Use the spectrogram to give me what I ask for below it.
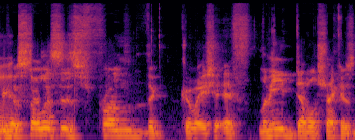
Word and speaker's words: Goetia: He literally says during an event, I stole this of the Oz Goetia. They pronounce it Goetia or something? Goetia. Yeah, it's Goetia.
